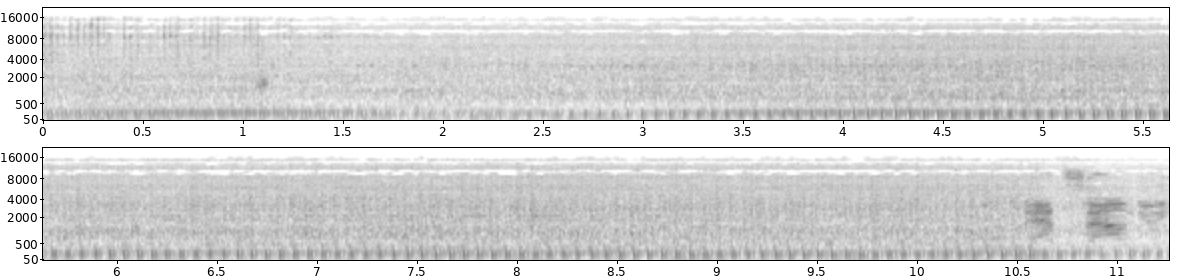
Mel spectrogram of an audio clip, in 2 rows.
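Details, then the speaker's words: 2019 Freightliner Cascadia DD15, 785,000 miles, after valve adjustment: even, regular diesel idle clatter with faint air hiss from compressor line to air filter housing; engine healthy, different from before. "so definitely not the same sound as it was before but pretty good nonetheless"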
